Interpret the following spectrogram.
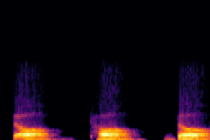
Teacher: ये आपके मूर्धन्य वर्ण कहे जाते हैं और इनका उच्चारण मूर्धा है। जब हम बोलते हैं तो देखिए हमारी जीवा दांत के पीछे वाले दांत को नहीं टच करती है, लेकिन दांत के पीछे के हिस्से को टच करती है।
